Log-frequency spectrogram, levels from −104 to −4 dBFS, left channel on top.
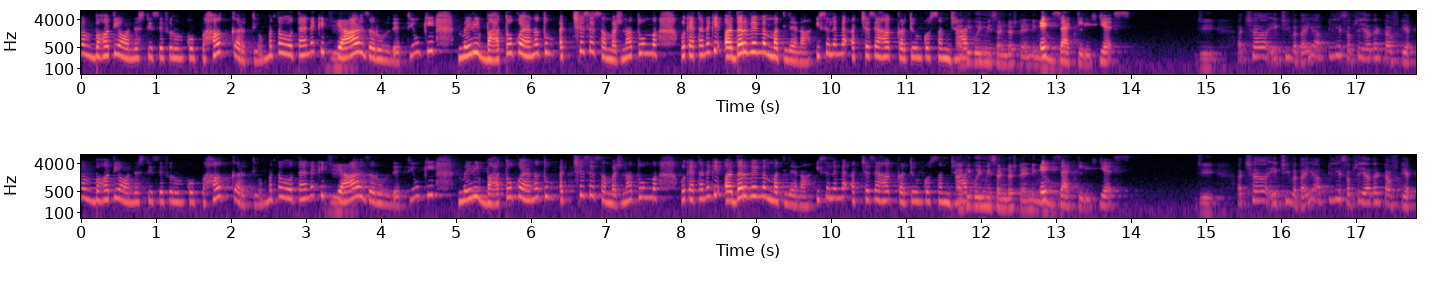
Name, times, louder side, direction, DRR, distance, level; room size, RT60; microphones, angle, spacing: voice 1, 0.0-11.8 12.8-13.7, left 7 dB, 50° left, 0.3 m, -31 dB
voice 2, 11.7-13.0 14.9-15.1 15.4-17.7, equal, 25° right, 0.8 m, -43 dB
27.0 x 9.2 x 2.4 m
head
